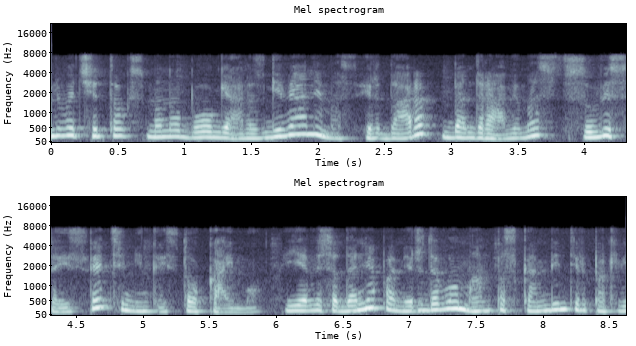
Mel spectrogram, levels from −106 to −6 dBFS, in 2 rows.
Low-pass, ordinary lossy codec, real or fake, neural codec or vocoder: 7.2 kHz; Opus, 64 kbps; real; none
